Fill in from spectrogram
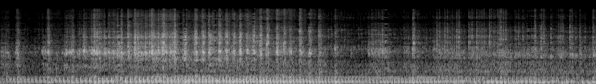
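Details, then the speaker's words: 1961 Harley-Davidson Topper scooter at a lumpy idle: an uneven gravelly rattle from the transmission, whose 3 big steel bearings flop around to engage the drive; normal for this archaic drive system. "And you guys notice it sounds like there's gravel in the transmission. And that is what the transmission sounds like. It's actually got 3 big steel bearings in it that flop around and actually engage the drive system."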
